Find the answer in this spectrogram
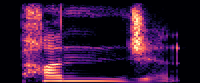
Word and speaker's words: pungent: t indolent pungent and this is also a good example of when the n and the g next to each other go in separate syllables instead of pong it's pun at the end in the front and then a j pungent I put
